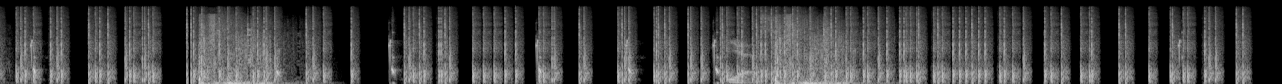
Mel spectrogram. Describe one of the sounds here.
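Cartoon balloons pop in quick succession.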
